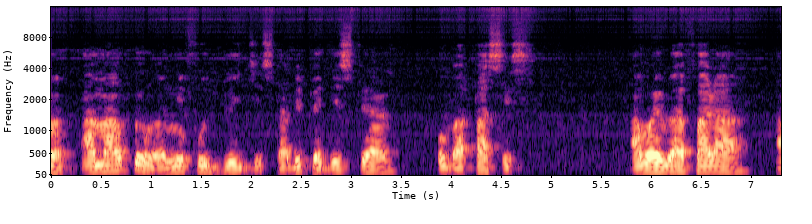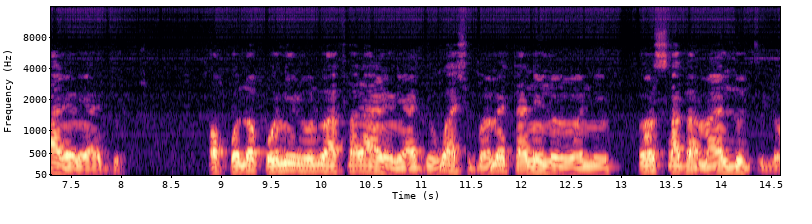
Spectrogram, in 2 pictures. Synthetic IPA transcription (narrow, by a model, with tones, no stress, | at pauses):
ɔ̃˨a˧mãː˦n̩˦k͡pe˦˨w̃ɔ̃˨˦nĩ˦fu˦bɾi˧d͡ʒi˨sta˨bi˨˦pɛ˨di˦stɾi˦a˦˨n | o˧va˨pa˦si˦˨s | a˨w̃ɔ̃˧i˧ɾu˦a˧fa˦ɾa˦ | a˧ɾ̃ĩ˨ɾ̃ĩ˨a˨d͡ʒo˨ | ɔ˨k͡pɔ˧lɔ˦ko˧˦nĩ˦ɾũ˦ɾu˦a˧fa˦ɾa˦˧ɾ̃ĩ˧˨ɾ̃ĩ˨a˨d͡ʒo˨˦wa˦˨ʃu˨ɡ͡bɔ̃˨˦mɛ̃˦˨ta˨˦nĩ˦nũ˧w̃ɔ̃˧nĩ˧ | w̃ɔ̃˦sa˦ba˦˨mãː˨˦n̩˦lo˦˨d͡ʒu˨˦lɔ˨˦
